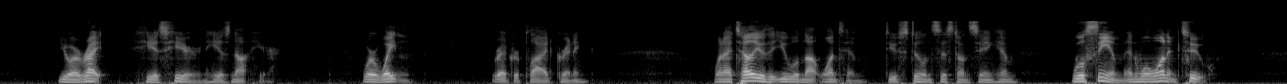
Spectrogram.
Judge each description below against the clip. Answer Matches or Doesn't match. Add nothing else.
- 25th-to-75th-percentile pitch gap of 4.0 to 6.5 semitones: Doesn't match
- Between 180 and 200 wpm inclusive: Matches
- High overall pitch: Doesn't match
